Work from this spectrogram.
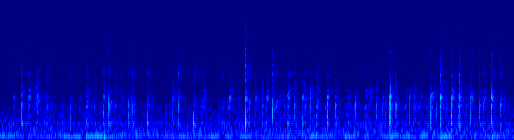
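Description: Long nails tap rapidly and repeatedly on a flat blue plastic container lid lying on a table, thin and hollow underneath, with an empty container sitting untouched nearby. The taps are short, hollow clicks with brief bright edges, heard over a steady low hum.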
